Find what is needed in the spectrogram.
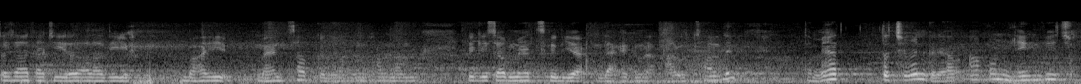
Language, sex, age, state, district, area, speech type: Maithili, male, 45-60, Bihar, Purnia, rural, spontaneous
